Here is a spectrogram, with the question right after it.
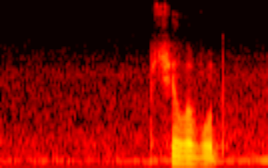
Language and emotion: Russian, neutral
